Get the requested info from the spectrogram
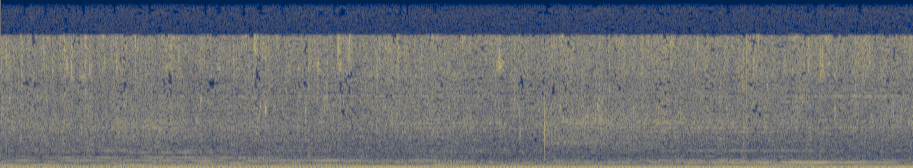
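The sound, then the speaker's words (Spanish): Clean spring water that has come out through the rocks flows steadily over stones in a mountain stream, a continuous, even rushing and babbling with a low sustained hum underneath. No one speaks. “Agua que ha pasado por muchos minerales y muchos filtros, y es agua limpia, pura y cristalina, a veces cargada de muchos minerales.”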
